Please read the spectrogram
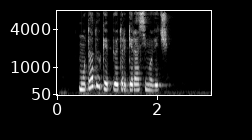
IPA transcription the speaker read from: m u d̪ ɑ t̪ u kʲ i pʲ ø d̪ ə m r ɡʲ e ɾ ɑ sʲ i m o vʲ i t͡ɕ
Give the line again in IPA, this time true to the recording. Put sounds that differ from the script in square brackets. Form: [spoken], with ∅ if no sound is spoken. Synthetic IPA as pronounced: m u [t̪] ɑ t̪ u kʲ [e] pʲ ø [t̪] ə [∅] r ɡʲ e ɾ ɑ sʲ i m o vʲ i t͡ɕ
